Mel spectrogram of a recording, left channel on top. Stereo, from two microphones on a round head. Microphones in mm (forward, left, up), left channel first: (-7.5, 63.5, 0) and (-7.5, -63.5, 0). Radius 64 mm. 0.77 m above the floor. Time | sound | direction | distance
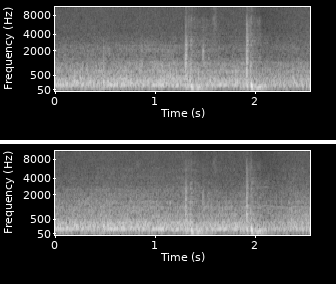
1.3 | footsteps | 20° left (ahead or behind) | 1.9 m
